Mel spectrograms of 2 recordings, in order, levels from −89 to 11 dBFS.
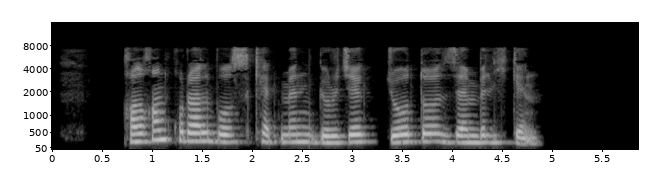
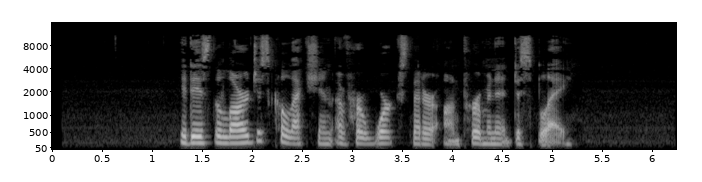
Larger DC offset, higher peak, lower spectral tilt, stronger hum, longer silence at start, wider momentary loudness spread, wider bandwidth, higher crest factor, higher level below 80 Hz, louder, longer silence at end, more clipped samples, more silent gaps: neither; about the same, -4 dBFS vs -4 dBFS; about the same, -5 dB/octave vs -5 dB/octave; neither; second, 0.75 s vs 1.3 s; second, 7 LU vs 12 LU; second, 8 kHz vs 11.5 kHz; about the same, 18 dB vs 20 dB; about the same, -72 dBFS vs -74 dBFS; first, -20 LUFS vs -23 LUFS; about the same, 1 s vs 1.05 s; neither; first, 3.27-3.34 s vs none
